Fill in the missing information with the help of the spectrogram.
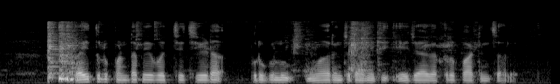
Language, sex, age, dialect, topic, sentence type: Telugu, male, 31-35, Telangana, agriculture, question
